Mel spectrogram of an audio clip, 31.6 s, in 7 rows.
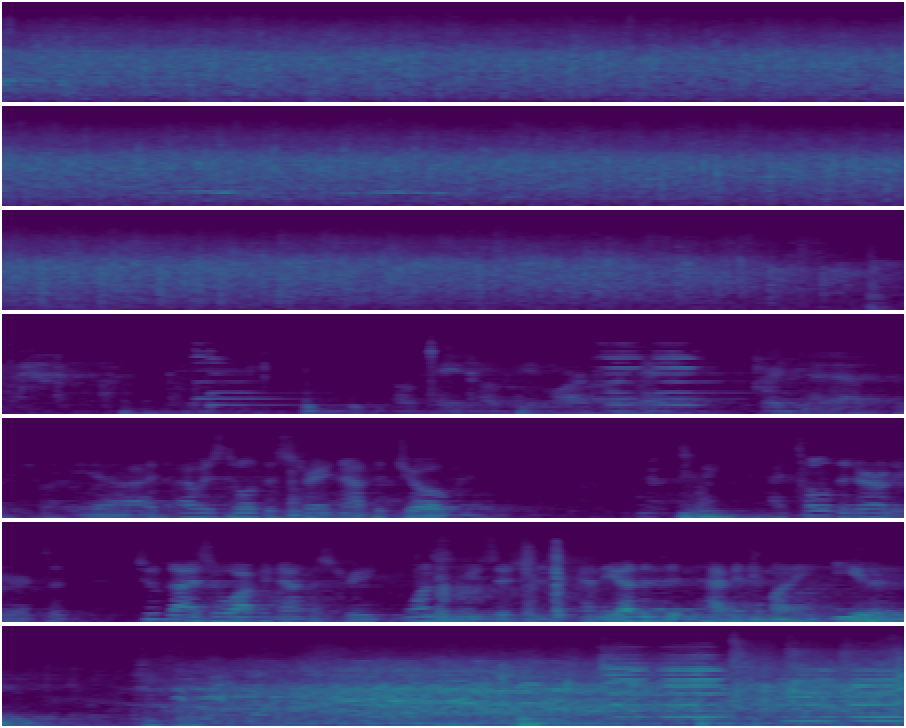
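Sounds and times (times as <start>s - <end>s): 
audience round of applause: 0.0s - 14.2s, 27.3s - 31.5s
speech: 19.0s - 20.5s, 22.0s - 31.5s
laughter: 23.6s - 31.5s.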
